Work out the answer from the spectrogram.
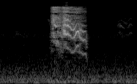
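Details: Female double-collared seedeater calling to excite males: one dense, high, buzzy burst lasting about half a second, then a faint higher trill.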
